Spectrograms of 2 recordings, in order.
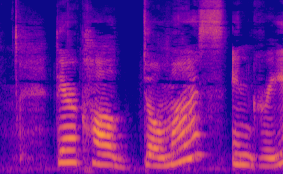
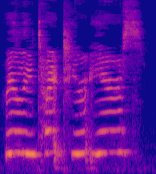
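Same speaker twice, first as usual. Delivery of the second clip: high, squeaky puppet voice; very high puppet voice for Fred; 13 semitones higher than usual. Acted. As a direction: give Fred a small high voice. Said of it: "Fred, can you do that?".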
